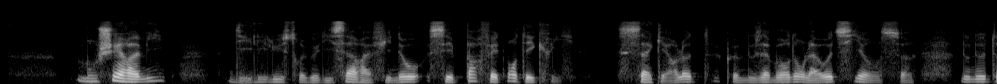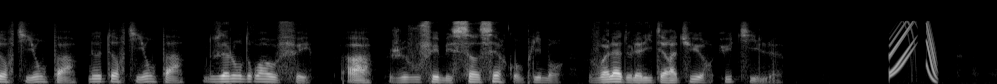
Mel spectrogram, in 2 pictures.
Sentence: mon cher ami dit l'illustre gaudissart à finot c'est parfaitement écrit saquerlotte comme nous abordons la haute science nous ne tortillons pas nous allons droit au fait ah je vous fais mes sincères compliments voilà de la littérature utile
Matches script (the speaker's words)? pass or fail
fail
